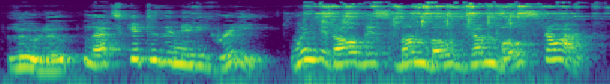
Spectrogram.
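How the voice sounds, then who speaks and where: A woman voicing a calm, knowing female school nurse with a measured, matter-of-fact manner. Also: fairly high pitch, distant mic, pitched above the performer's own voice. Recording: roomy, from off the mic.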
